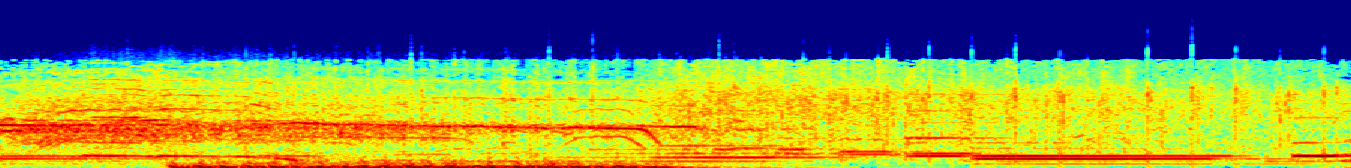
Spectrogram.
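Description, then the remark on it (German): A loud concert crowd claps and cheers steadily for the band's bassist as the band is introduced, with whoops and shouts rising above dense applause while bass-heavy music rumbles underneath, then eases slightly before swelling again. “Du machst einmal Applaus für den gelenkigsten, besten und schlausten Bassisten dieser Welt.”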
